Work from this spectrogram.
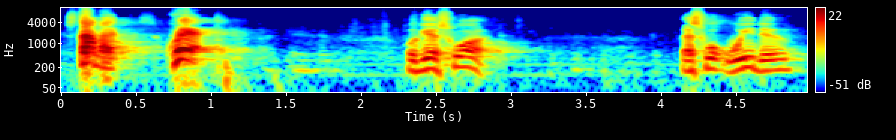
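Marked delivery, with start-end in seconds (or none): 0.0-1.1 disgusted dog owner. Pretend. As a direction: shoo it off in disgust. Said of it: "your dog gets sick and then goes".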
